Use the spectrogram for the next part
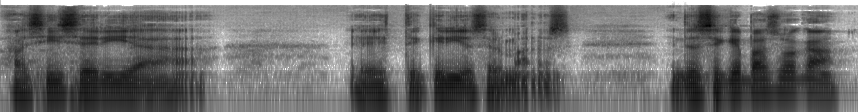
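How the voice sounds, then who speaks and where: A man teaching an informal Bible class, animated and jokey, acting out scenes and often restarting. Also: on the low side, normal speed, creaky, dry recording, studio quality.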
